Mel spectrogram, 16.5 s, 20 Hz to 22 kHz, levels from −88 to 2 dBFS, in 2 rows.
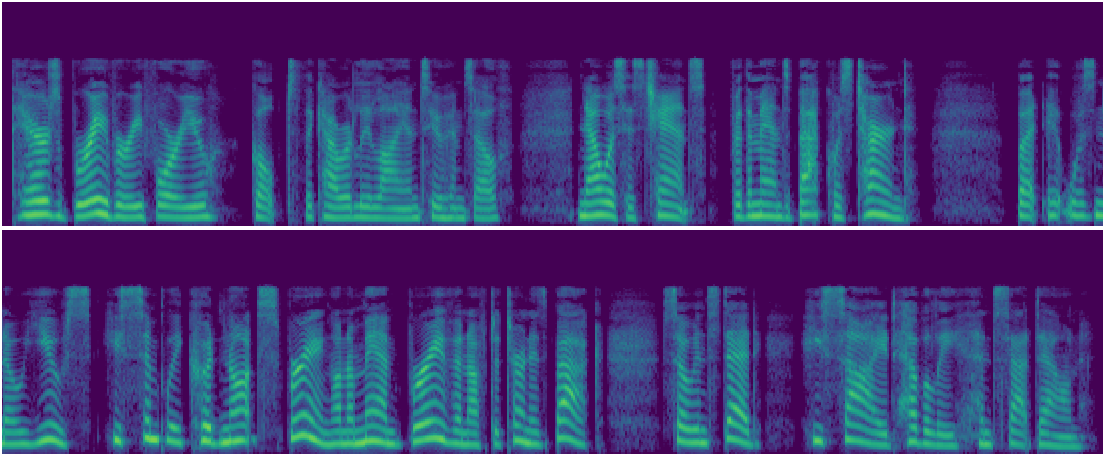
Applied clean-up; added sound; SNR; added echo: none; none; none; none.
